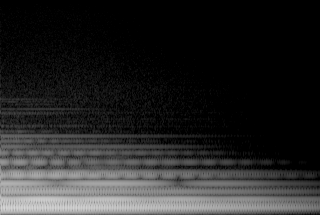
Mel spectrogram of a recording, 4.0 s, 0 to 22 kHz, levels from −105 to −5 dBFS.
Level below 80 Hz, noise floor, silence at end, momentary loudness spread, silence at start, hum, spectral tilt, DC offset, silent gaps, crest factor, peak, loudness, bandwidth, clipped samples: -76 dBFS; -54 dBFS; 0.4 s; 20 LU; 0 s; 50 Hz at -70 dBFS; -14 dB/octave; under 0.1%; none; 14 dB; -14 dBFS; -28 LUFS; 1.7 kHz; under 0.1%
